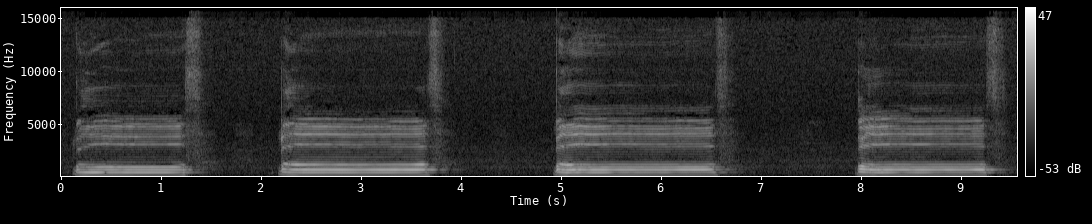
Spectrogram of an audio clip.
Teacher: زبان کی جڑ اور اوپر کے تالو سے قوف ادا ہوتا ہے. تو جو ہماری چھوٹی زبان ہے نا, جو تالو ہے نا, وہ تھوڑا سا اوپر اٹھے گا جب ہم یہ پڑھیں گے.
